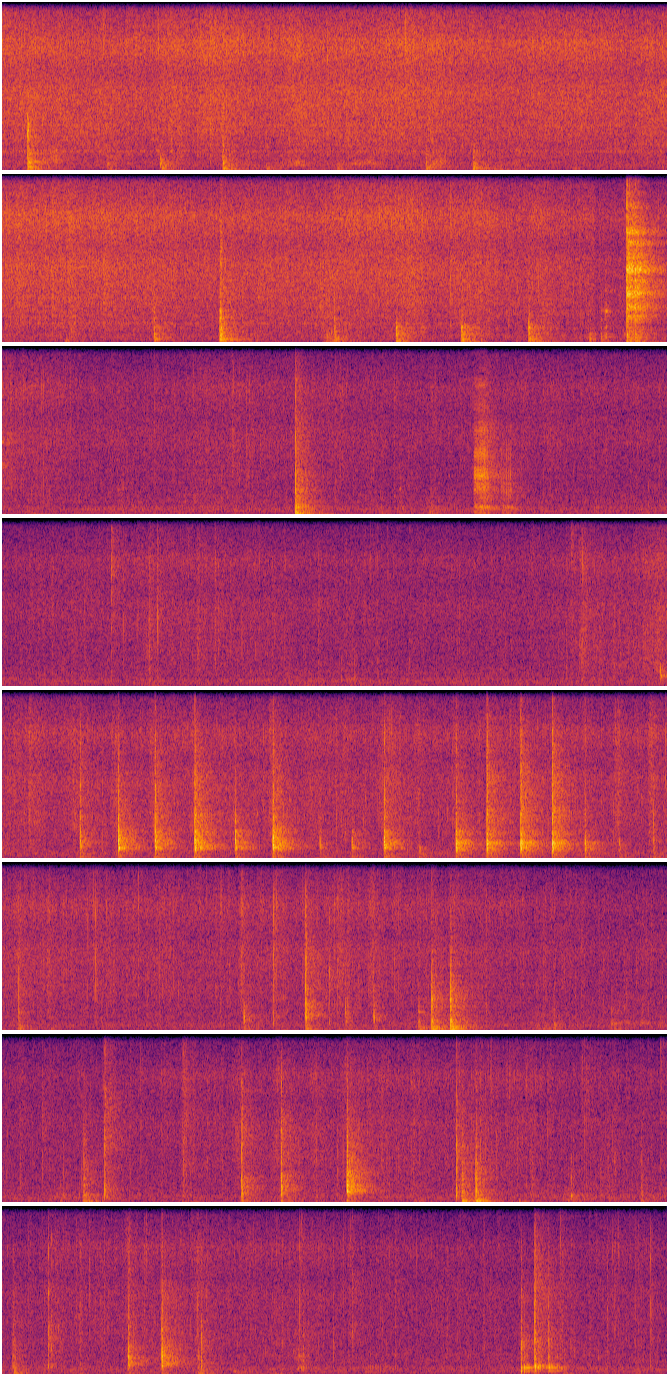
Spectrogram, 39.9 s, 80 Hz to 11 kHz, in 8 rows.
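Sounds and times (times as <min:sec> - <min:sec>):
rice sizzling in a hot pan: 0:00.0 - 0:39.9
utensil scraping against pan: 0:00.2 - 0:04.1.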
